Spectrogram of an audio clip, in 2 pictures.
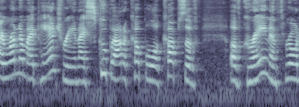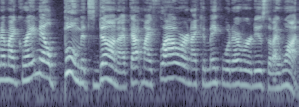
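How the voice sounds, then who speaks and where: Raising and projecting her voice, a woman speaks at a high pitch in a bright, sharp tone with lively intonation. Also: moderate pace. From United States. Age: 60s. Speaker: prepping vlogger. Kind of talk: casual tutorial. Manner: halting, many fillers.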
